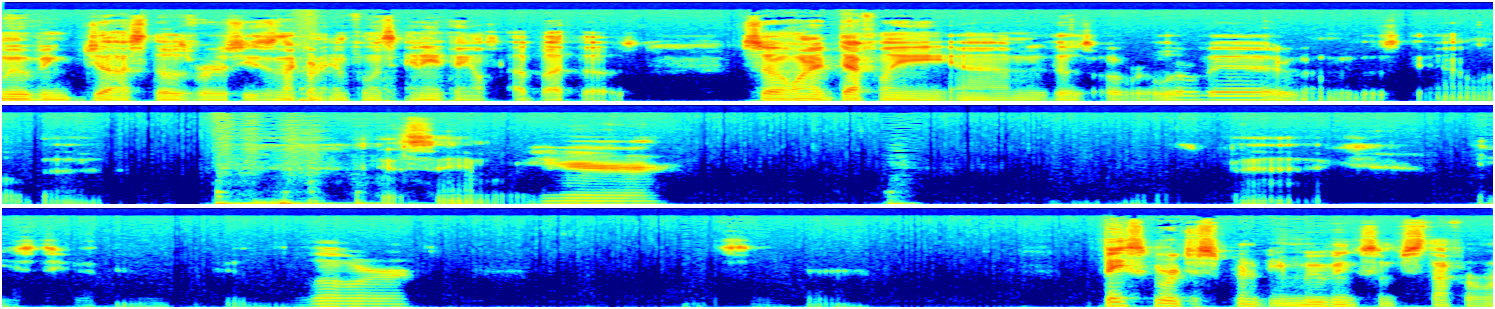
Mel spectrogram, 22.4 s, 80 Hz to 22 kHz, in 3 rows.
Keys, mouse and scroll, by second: 0.5 o, 6.3-8.4 drag, 8.4-11.5 right drag, 10.5-14.3 drag, 14.3-17.1 right drag, 16.3-18.1 drag, 17.7-19.9 right drag, 18.5-20.3 drag, 20.5 click, 21.0-22.3 right drag, 21.9-22.3 drag.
